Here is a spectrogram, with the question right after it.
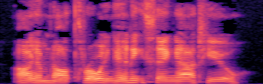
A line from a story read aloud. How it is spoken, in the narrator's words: answered the first one, grumbling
